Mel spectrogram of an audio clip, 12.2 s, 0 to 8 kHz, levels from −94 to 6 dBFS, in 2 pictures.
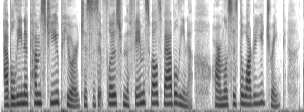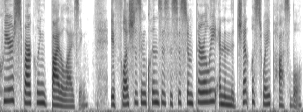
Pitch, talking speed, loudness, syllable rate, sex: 220 Hz, 170 wpm, -20 LUFS, 5.5 syllables/s, female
